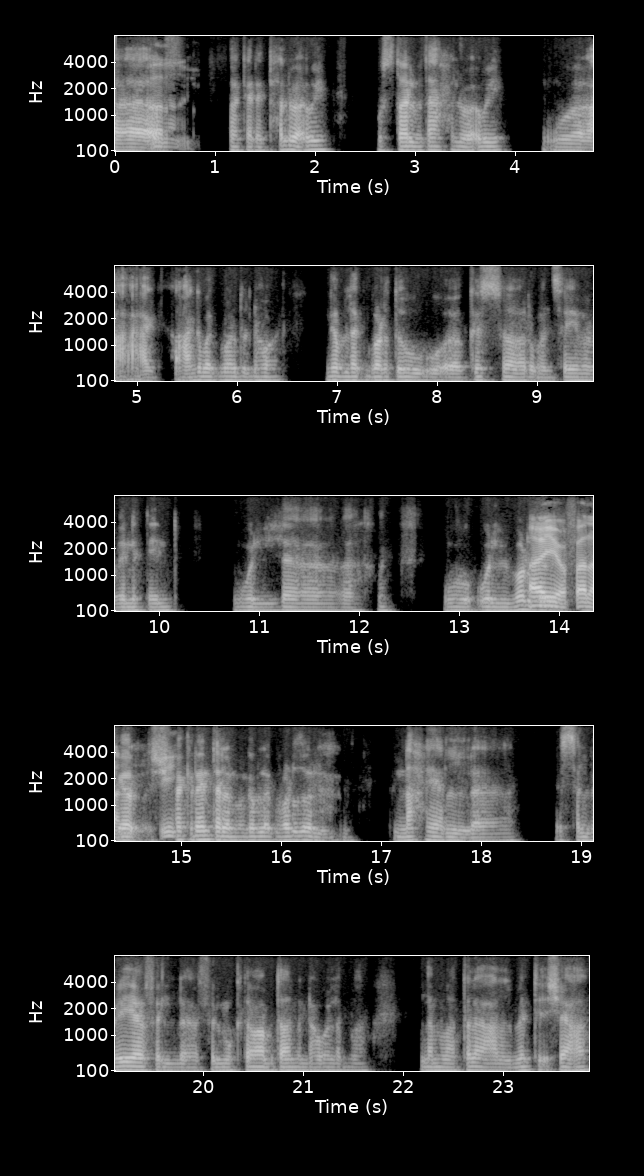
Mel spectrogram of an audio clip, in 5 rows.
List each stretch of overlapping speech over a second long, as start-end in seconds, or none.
13.7-15.0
